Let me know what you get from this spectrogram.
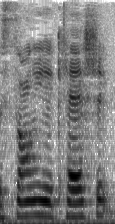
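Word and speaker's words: Sonia Kashuk: like this this is the sony cut the sony akashic brush is how you say it the regular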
